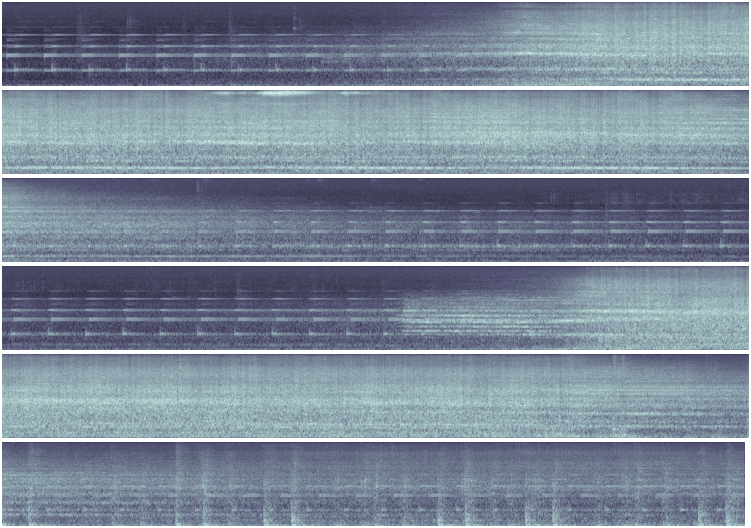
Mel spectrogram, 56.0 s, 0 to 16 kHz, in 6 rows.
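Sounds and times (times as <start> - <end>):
train passing loudly: 0.0 - 55.9
wheels clacking over rail joints: 35.6 - 55.9.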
